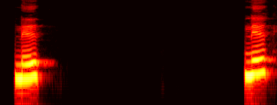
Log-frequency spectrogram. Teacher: น ึ ก has an initial low-class consonant and a final stop that makes it a dead syllable, plus a short vowel that makes it a high tone.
